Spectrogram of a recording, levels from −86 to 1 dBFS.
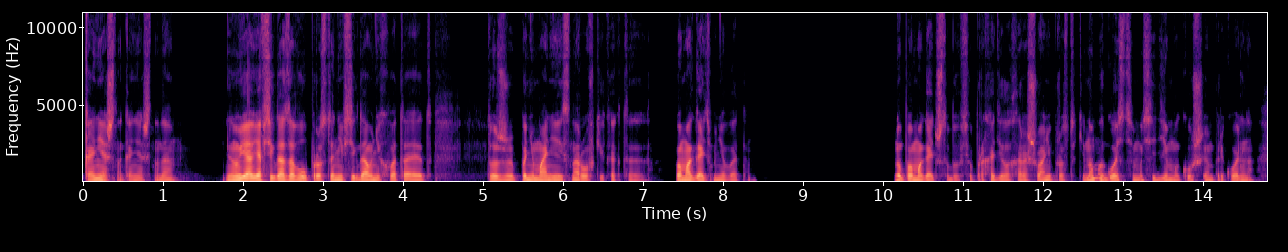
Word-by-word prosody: Конечно, 105 -3 0
конечно, 90 -2 -8
да. 85 -2 -5 0.6
Не, 95 - 0
ну, 110 +3 +7
я 130 0 +10
я 115 -2 +9
всегда 130 +2 +4
зову, 135 +3 +4
просто 95 0 0
не 95 0 +1
всегда 100 +1 +2
у - - +2
них 85 -3 -2
хватает 85 -3 -1 0.7
тоже 80 -3 0
понимания 90 -1 +2
и - - -4
сноровки 85 +3 -4
как-то 70 -1 -12 0.3
помогать 95 0 +3
мне 80 -1 -5
в 75 - -12
этом. 105 +8 -13 1.7
Ну, - - +2
помогать, 95 -6 +2
чтобы - - -9
всё - - -14
проходило 75 -3 -6
хорошо. 80 -1 -4
Они 80 +3 -1
просто 80 - -11
такие: - - -13
"Ну, - - +1
мы - - -2
гости, - - -3
мы 90 +3 -6
сидим, 105 +1 -6
мы 90 -3 -8
кушаем, 85 -3 -8
прикольно. 90 +1 -7
90 Hz, 165 wpm, -23 LUFS, 80-100 Hz, 1.7 s, я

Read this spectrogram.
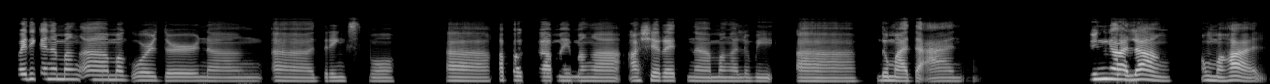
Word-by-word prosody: puwede 245 +1 +4
ka 250 - +4
namang, 240 -1 0
ah, 215 0 +1
mag-order 180 -4 -3
ng, 160 -1 -7
ah, 165 -2 -3
drinks 170 0 -6
mo, 160 0 -7 0.6
ah, 170 -2 -2
kapag 195 0 -3 0.2
ka 175 0 +1
may 175 -1 -4
mga 165 -1 -1
usherette 175 -1 +1
na 165 -1 -2
mga 165 -1 -4
lumi, 160 -1 -6 0.3
ah, 155 -1 -2 0.2
dumadaan. 160 -3 0 1.3
Yun 250 +1 +6
nga 235 -2 +10
lang 220 -2 +7 0.4
ang 200 +1 -5
mahal. 175 -2 +3
170 Hz, 120 wpm, -22 LUFS, 160-190 Hz, 1.3 s, nga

